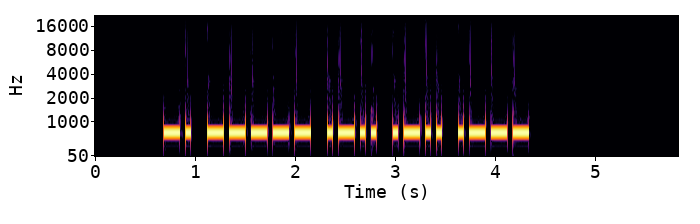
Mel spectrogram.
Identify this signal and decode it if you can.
Morse code, heard as a keyed tone, about 22 wpm, 700 Hz. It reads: N0LLJ
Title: USA Call Signs - 5 Characters - Repeated 2x - 22wpm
